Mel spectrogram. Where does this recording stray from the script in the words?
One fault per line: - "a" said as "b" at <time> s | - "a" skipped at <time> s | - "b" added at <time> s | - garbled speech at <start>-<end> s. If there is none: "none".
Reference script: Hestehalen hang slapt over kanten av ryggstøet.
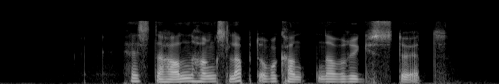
none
